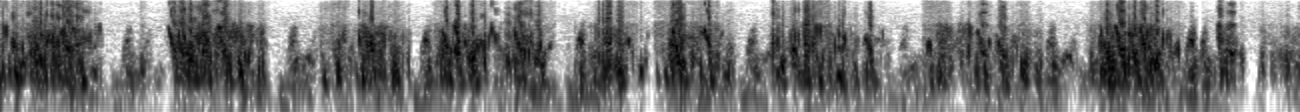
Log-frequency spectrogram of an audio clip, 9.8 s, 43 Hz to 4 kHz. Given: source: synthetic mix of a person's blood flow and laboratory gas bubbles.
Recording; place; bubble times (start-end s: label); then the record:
Doppler ultrasound of blood flow; precordium
0.00-0.77 s: bubbles
1.03-1.11 s: bubbles
1.23-2.02 s: bubbles
2.39-3.09 s: bubbles
3.25-4.17 s: bubbles
4.39-5.53 s: bubbles
5.76-6.70 s: bubbles
6.92-7.83 s: bubbles
8.15-8.89 s: bubbles
9.12-9.35 s: bubbles
9.43-9.76 s: bubbles
From the record:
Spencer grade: 4 (maximum detectable bubble signal sounding continuously throughout systole and diastole of every cardiac period, and overriding the amplitude of the normal cardiac signals); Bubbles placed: only in the low amplitude regions of the cardiac cycle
